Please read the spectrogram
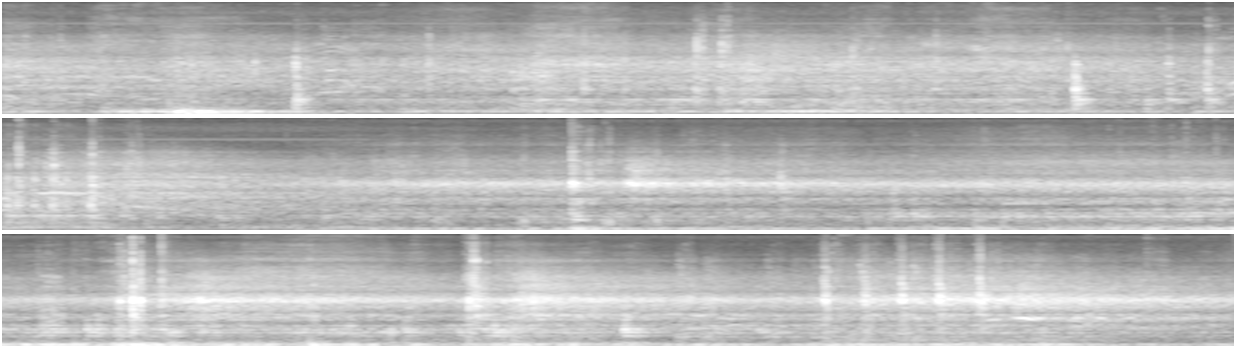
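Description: Ice hockey play heard from the goal: skate blades scraping and hissing on the ice, with sharp clacks of sticks and puck. A heavy thump about a second in is the loudest sound.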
